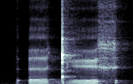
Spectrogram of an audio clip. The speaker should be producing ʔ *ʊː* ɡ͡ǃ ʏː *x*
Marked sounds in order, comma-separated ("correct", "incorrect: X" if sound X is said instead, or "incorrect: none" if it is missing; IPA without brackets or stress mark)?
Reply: incorrect: əː, correct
